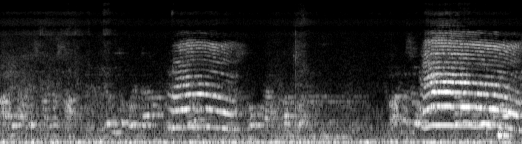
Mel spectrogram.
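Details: Indoor pet cat Mamedaifuku meowing as if appealing for something, her voice seemingly higher than it used to be; two drawn-out, clear harmonic meows about three seconds apart, the second louder, over a low room hum.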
